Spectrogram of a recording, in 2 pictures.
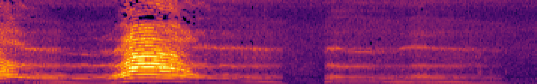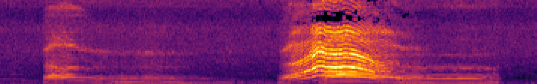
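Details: Kampung cats, a domestic one among them, fighting with drawn-out wailing yowls that wobble up and down, four separate howls, two of them swelling into loud, strained screams, with quieter moaning between.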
